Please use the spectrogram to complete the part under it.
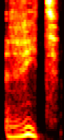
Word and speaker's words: Vite: I put it into the Google Translate and had them pronounce it, and it said vite. – Okay. – So I believe that's correct, although on the homepage it says it's pronounced V-I-T, which to me very much is vit. – Yeah, yeah. – And in my head forever, it was vite. Uh-huh. So all those are wrong. It's vite.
